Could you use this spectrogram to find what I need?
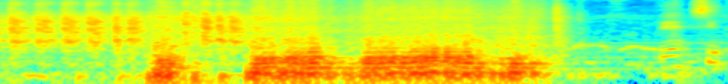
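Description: A motorcycle engine revs loudly several times.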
